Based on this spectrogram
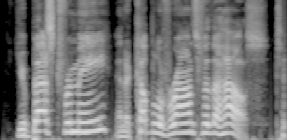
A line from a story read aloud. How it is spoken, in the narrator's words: Tanea shouted over the terrible music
